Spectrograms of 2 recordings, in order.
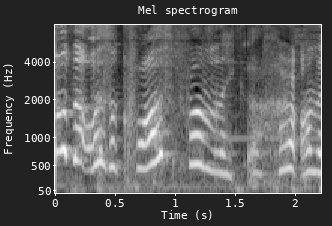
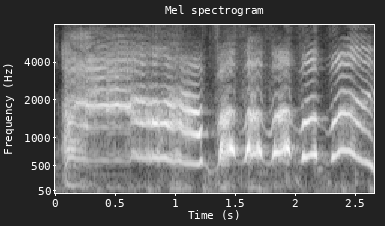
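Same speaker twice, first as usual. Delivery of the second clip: mock brawl noises; 4 semitones higher, 6 dB louder, slower than usual. Describing the brawl.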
